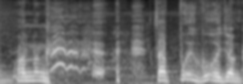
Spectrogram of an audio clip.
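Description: Men's voices talking, broken by short chuckling laughter.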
